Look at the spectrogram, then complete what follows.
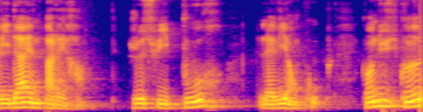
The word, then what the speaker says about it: pour: Por, en français, se dice pour. Pour. S'écrit quasi igual, il y en a ou, qui est de más, mais se dit pour. La O et la U, dans le sonido U. Pour.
